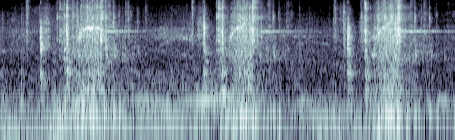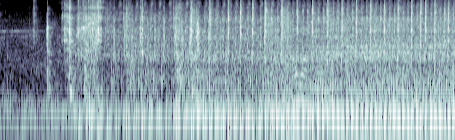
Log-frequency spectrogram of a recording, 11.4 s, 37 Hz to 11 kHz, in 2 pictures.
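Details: Craftsman 24-inch electric-start snow blower, long-sitting, after carburetor service: on choke with primer pumped, a few pulls and sputtering catches, then a steady, even small-engine putter; running properly now.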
